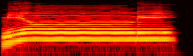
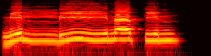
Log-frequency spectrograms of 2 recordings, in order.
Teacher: nun sukun bertemu dengan la, maka dia bukan bagian dari idgham bi gunnah, tidak didengungkan ya, bukan didengungkan tapi dia tidak didengungkan, yakni idgham bila gunnah, tidak ditahan selama 2 harokat, menjadi dia la-nya la tasydid biasa ya.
